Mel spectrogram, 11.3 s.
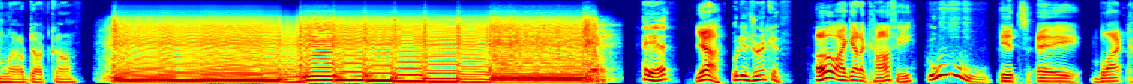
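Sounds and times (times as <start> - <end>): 
speech: 0.0 - 1.8, 3.0 - 3.6, 5.8 - 11.3
electric guitar played through a fuzz distortion pedal: 1.0 - 6.2.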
